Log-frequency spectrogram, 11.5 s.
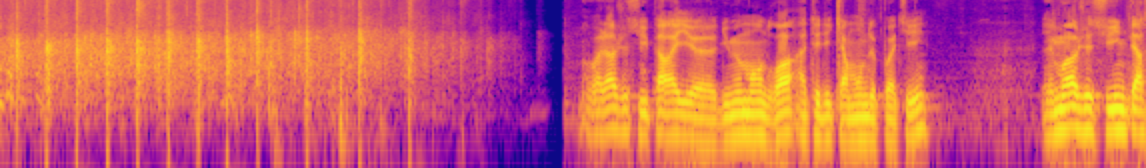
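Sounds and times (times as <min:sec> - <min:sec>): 
audience applause: 0:00.0 - 0:05.5
speech: 0:05.9 - 0:09.4, 0:10.4 - 0:11.4.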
